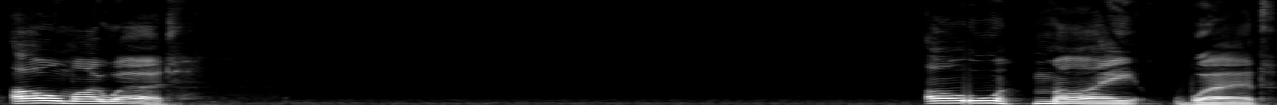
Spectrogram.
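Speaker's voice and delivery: slow awe. Real, not acted. Trophy won, stunned.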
